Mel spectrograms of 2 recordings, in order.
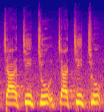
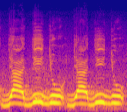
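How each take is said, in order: First: Each syllable starts with a voiceless ch sound. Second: Each syllable starts with a voiced j sound. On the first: The speaker calls it wrong. "bukan cacicu cacicu" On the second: The speaker calls it right. "dilatih juga jajiju jajiju"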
